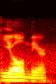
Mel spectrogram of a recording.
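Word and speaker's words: Mjölnir: Mjolinir. Mjolnir.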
